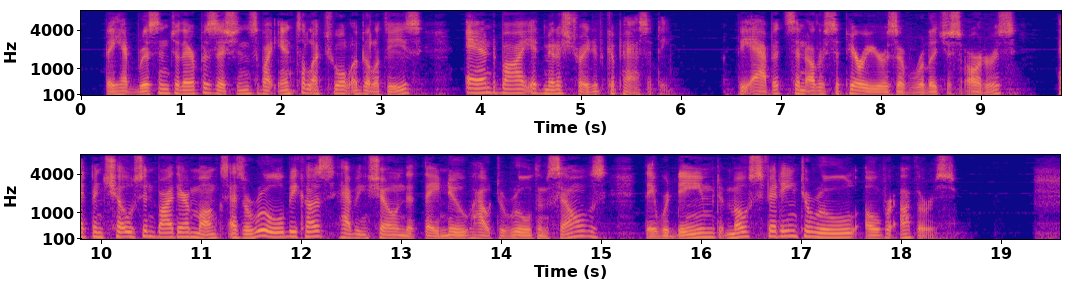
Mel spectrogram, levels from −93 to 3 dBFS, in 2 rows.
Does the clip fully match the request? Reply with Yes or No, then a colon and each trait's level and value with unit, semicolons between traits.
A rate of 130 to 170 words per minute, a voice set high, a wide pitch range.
No: average, 150 wpm; low, 130 Hz; wide, 5.8 semitones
